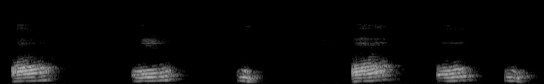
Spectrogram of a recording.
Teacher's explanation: জিভের আগাটা পিছন দিকে মানে ভাঁজ হয়ে দেখো পিছন দিকে যাওয়ার একটা প্রবণতা আছে, এই জন্য এটাকে বলা হয়েছে পশ্চাৎ।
